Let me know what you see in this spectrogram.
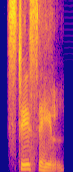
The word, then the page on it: staysail: Indian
